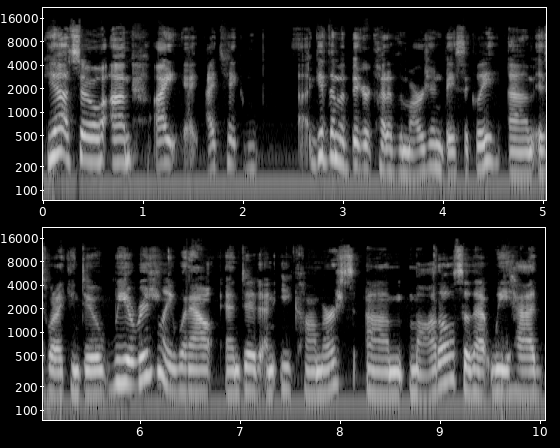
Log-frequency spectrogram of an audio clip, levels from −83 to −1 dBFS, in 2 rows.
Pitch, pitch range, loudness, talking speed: 165 Hz, 155-205 Hz, -25 LUFS, 215 wpm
